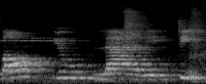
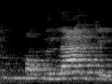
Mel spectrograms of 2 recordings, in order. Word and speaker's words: popularity: लेकिन जैसे ही अब आप इसमें ITY लगा देते हो तो स्पेलिंग कंप्लीटली चेंज हो जाती है। तो कैसे हो जाती है, POPULARITY, तो पॉपुलैरिटी, पॉपुलैरिटी। क्या पढ़ोगे ऐसा, पॉपुलैरिटी।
